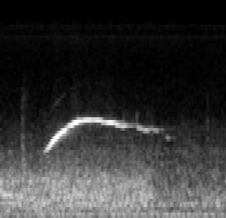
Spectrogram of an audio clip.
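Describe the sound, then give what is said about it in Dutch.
A child, playing a game, whistles in imitation of a falling bomb: one clear, high tone that swoops up and then slowly sinks in pitch for about a second, over a steady background hiss. “Ik weet hoe je bommen kan laten. Ja. Ik ook het geluid ervan.”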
